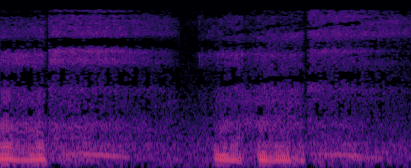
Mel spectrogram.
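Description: A sleeping dog gives low, rumbling snorts and grumbling snores in an irregular rhythm.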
